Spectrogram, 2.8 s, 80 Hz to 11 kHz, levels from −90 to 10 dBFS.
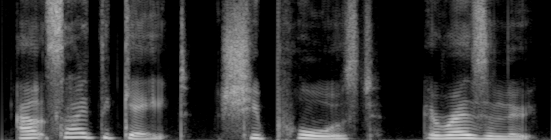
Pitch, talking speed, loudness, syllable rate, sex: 245 Hz, 130 wpm, -17 LUFS, 5.8 syllables/s, female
